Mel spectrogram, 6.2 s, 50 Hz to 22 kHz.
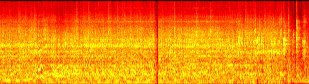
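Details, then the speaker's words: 1974 Yamaha TY250 two-stroke, first run after getting it going; loud, fairly steady, crisp buzzy ring-ding with some smoke and no knocking or missing; normal healthy two-stroke idle. "I'm so happy this thing runs sounds like a two-stroke yes oh I'm so happy about this so happy"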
